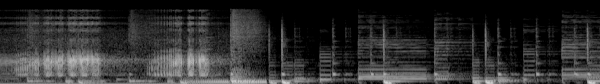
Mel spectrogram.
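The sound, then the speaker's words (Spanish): Frogs croak loudly, first in two long raspy calls, then in a quick series of shorter, clicking croaks with brief gaps between them. “La rana.”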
